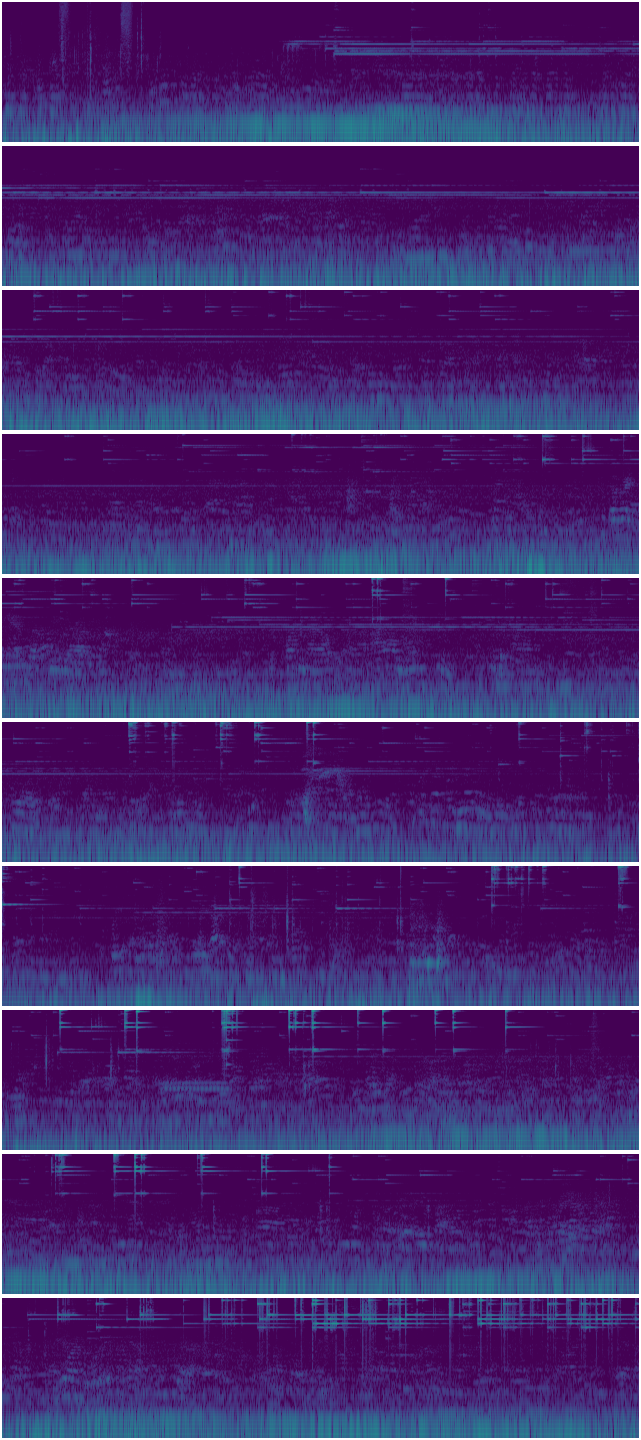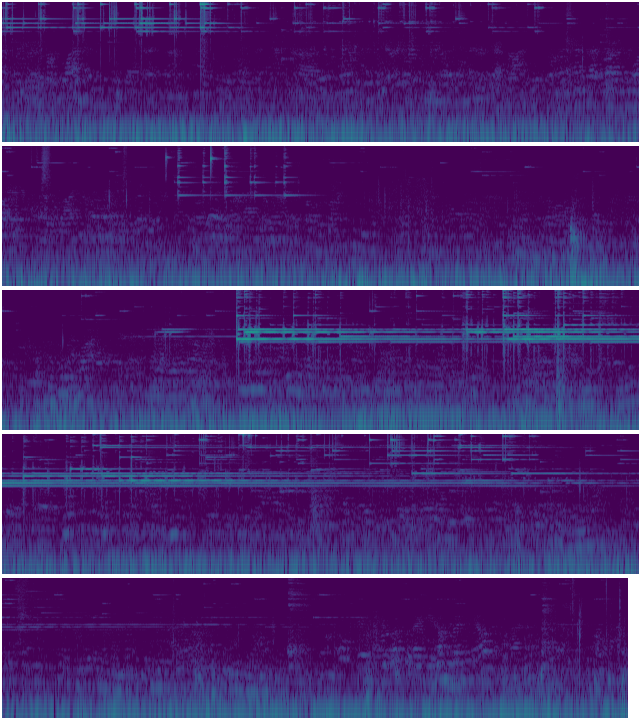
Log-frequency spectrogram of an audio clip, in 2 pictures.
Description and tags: one in a series of recordings taken at a hardware store in palo alto.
